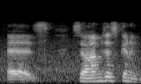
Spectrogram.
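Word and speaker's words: Eberechi Eze: And I actually did do research, and from what I could see, I've seen a bunch of people pronounce it Ease, but I guess it's actually supposed to be pronounced Ez.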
